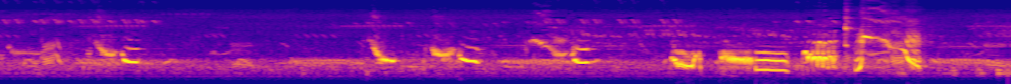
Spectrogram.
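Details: Bennett's woodpecker at Djuma gives scattered nasal notes that build into loud, rapid chattering bursts in the second half, over a steady low background hiss.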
